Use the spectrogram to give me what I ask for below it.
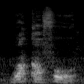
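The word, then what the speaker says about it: وقفوا: So waaw and alif, by convention, you do not pronounce that alif. So waqafa, waqafa, waqafu.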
